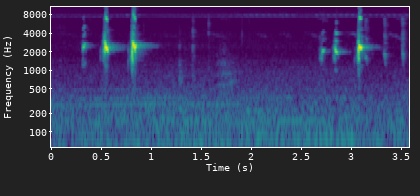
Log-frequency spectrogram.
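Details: Yellow-vented bulbul heard in the morning, used as a lure to prompt other bulbuls to sing: short, loud, bright notes in two clusters, three then four, separated by a pause, over a quiet low hum.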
